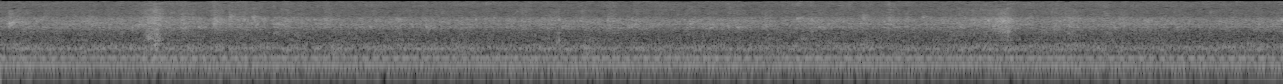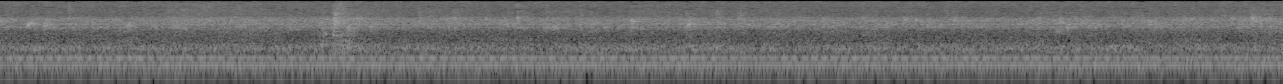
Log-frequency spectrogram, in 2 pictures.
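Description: Reef aquarium's pumps humming steadily over the rush of circulating water, with a few faint ticks.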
